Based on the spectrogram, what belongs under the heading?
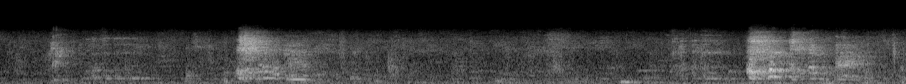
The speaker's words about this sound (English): You're just worried because I'm coughing. I'm not concerned because I'm on antibiotics.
